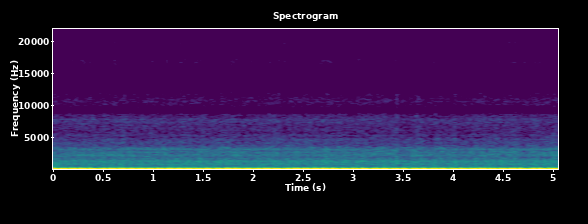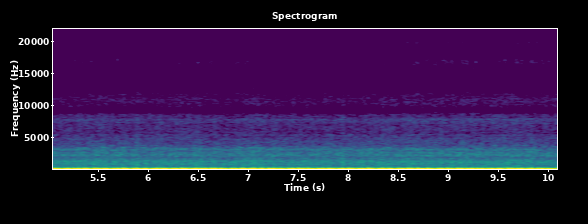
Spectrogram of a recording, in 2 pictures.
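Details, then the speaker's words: Harley V-Rod with about 16,000 miles, warmed up after its first start in at least 4 years. Smoke has nearly cleared. Deep, even V-twin rumble with a steady beat and no misses or knocks. Normal running. "It's getting better. It's not hardly smoking now at all. What a relief."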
